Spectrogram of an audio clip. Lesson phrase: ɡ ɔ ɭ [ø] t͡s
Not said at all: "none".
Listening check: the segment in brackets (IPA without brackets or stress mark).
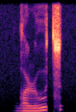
u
